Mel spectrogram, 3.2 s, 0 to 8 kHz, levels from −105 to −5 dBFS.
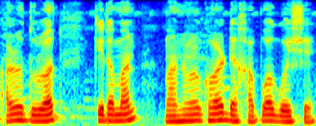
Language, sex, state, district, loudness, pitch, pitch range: Assamese, male, Assam, Sonitpur, -16 LUFS, 145 Hz, 135-155 Hz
